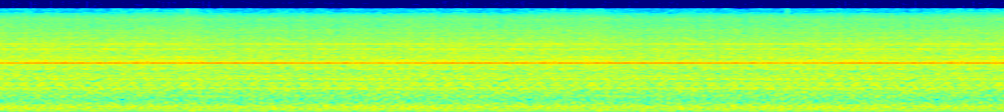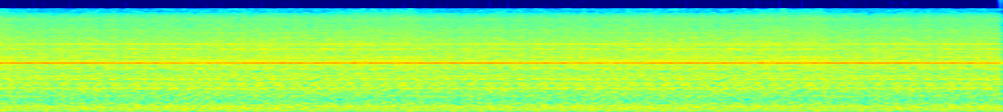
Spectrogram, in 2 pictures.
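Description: Steady mechanical drone with a constant high-pitched whine running over it, unchanging throughout.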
